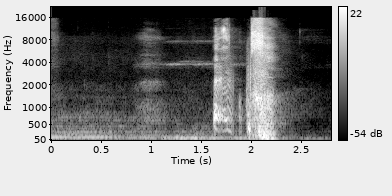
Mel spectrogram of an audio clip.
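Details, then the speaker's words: Short inward catch then a loud explosive sneeze from a woman during a sneezing challenge, triggered by smelling pungent garam masala; sneeze. "एक और आ रही है 8वीं। तो मुझे 8 चीखें आ गई अभी तक गरम मसाले से। बहुत ज़्यादा तीखा है ये, मतलब मेरे से भी ज़्यादा।"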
